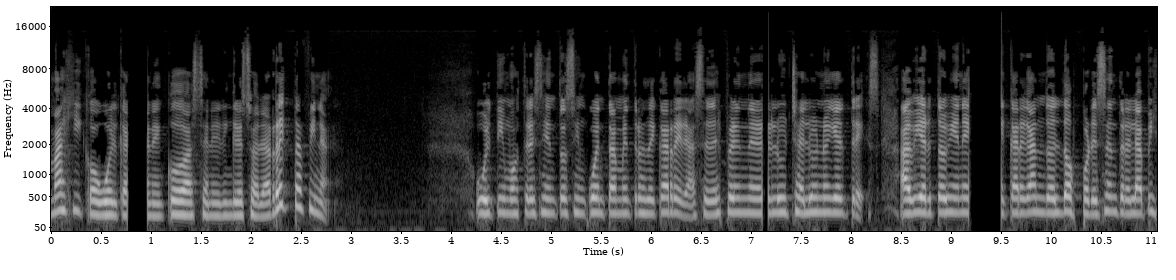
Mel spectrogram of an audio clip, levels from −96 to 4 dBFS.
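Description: Bluetooth stalls at 0.76, 7.11 and 9.17 s drop the sound to silence for 205, 66 and 330 ms, likely because delayed packets let the headphone buffer run dry.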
